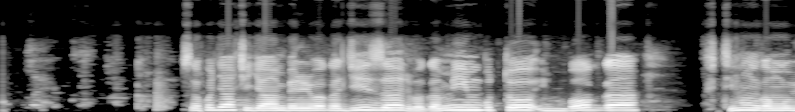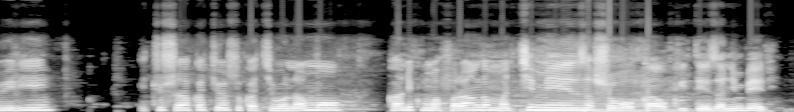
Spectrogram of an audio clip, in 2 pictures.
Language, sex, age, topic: Kinyarwanda, female, 25-35, finance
